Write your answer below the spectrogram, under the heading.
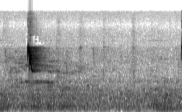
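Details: A bird outside a bedroom window in Conakry, which sang there every morning, gives a loud, sharp high chirp, then another about three seconds later, over quiet background hiss.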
